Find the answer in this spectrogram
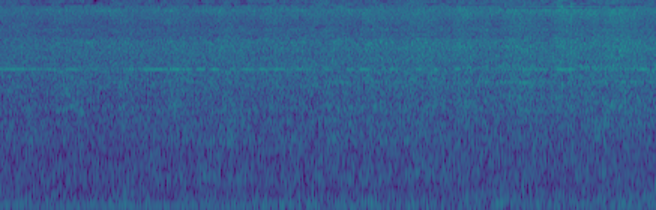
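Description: Steady background noise of a large workshop: a constant low hum under an even hiss, with no sudden sounds.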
